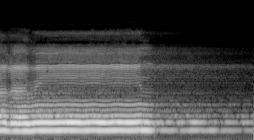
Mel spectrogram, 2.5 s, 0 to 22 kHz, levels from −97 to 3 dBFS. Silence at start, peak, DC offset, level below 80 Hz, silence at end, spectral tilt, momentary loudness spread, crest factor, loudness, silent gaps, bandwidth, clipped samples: 0 s; -4 dBFS; under 0.1%; -64 dBFS; 0 s; -8 dB/octave; 17 LU; 12 dB; -14 LUFS; none; 6.4 kHz; under 0.1%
